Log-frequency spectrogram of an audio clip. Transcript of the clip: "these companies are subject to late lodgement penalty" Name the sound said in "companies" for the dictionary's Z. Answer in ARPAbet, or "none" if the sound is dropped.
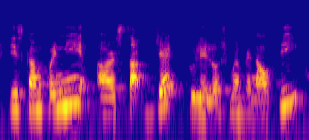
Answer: none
